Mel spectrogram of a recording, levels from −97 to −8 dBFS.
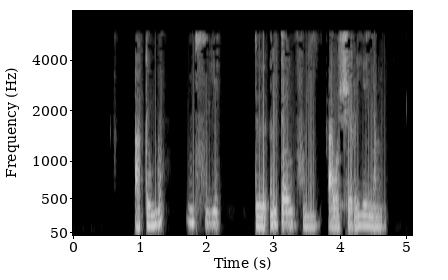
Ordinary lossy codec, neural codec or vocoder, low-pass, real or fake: MP3, 24 kbps; none; 7.2 kHz; real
